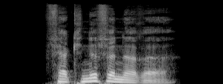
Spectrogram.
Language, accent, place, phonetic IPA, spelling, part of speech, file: German, Germany, Berlin, [fɛɐ̯ˈknɪfənəʁə], verkniffenere, adjective, De-verkniffenere.ogg
- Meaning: inflection of verkniffen: 1. strong/mixed nominative/accusative feminine singular comparative degree 2. strong nominative/accusative plural comparative degree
